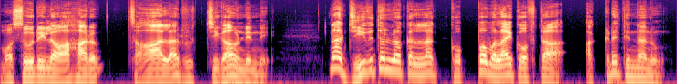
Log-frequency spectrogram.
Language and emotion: Telugu, happy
